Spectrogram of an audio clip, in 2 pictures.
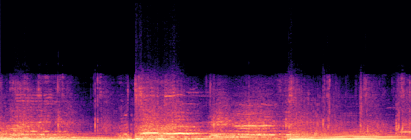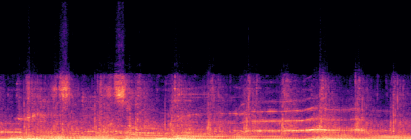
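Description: A rock band playing live in a concert hall: a male lead singer over strong bass and a steady drum beat, with many voices in the sound.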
